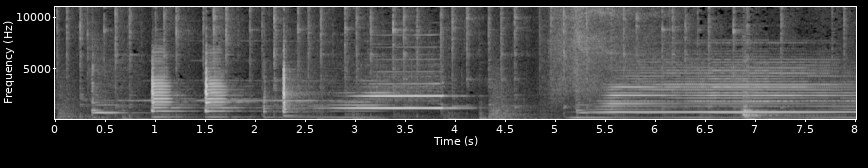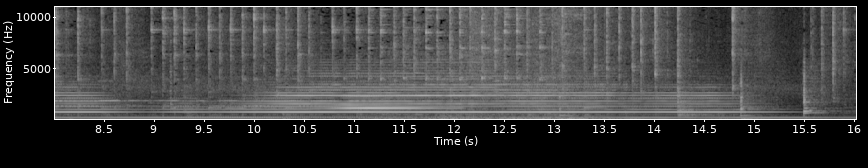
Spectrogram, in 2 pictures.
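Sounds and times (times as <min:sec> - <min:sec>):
faint clicks: 0:04.1 - 0:16.0
clarinets holding long notes: 0:05.1 - 0:15.9.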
